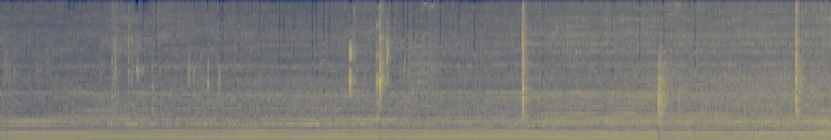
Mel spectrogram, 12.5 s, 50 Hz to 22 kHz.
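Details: Coleman Powermate 3750 6 hp generator, stored for years with non-ethanol fuel, carrying a 1500 W heater. A constant, unchanging hum with no hunting or surging; it runs healthy under load.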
